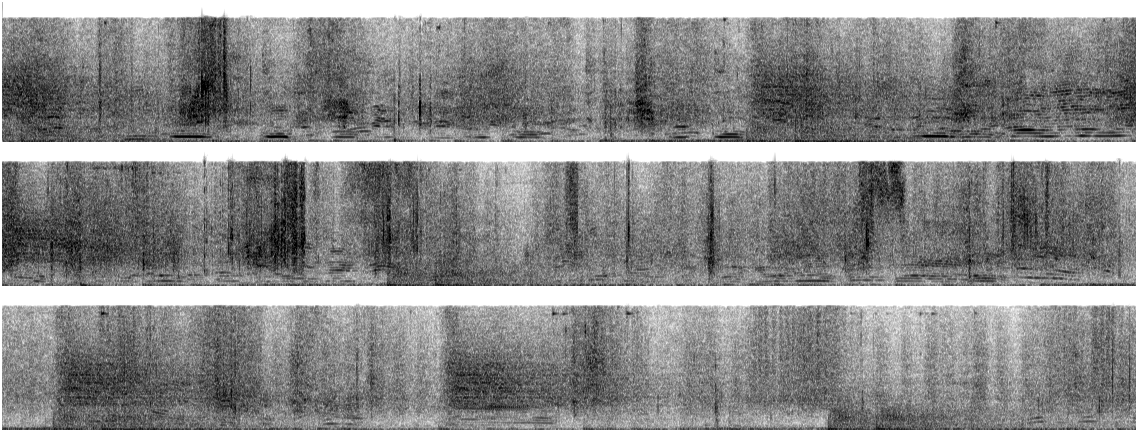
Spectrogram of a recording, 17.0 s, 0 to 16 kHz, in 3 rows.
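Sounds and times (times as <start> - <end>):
people shouting: 0.0 - 14.5
background music with low drone: 0.0 - 17.0.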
